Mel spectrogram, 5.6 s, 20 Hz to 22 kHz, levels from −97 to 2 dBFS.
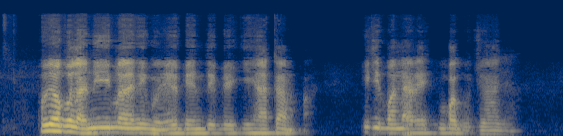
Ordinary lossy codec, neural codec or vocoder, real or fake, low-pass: AAC, 48 kbps; codec, 44.1 kHz, 2.6 kbps, DAC; fake; 14.4 kHz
